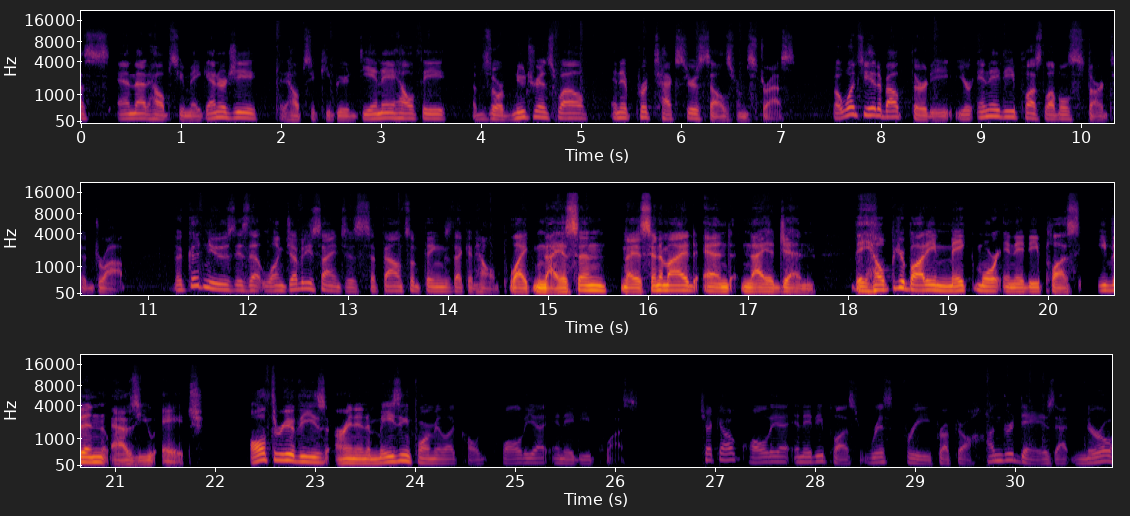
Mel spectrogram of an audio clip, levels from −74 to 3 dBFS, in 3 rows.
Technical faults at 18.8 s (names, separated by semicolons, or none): automatic gain falling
